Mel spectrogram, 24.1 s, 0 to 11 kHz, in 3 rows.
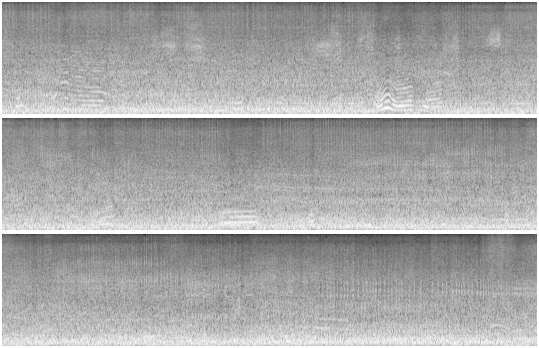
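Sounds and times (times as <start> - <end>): dirt bike engine revving: 0.0 - 24.0
dirt bike engines droning: 0.0 - 24.0.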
